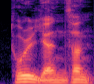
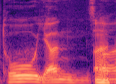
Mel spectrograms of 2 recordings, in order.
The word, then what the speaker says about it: 도련: 도련선. 섬들을 다 이어놓은 선이에요. 도연선. 도련. 그렇죠. 발음하게 되면 도련인데 중국에서는 이거를 아주 중국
